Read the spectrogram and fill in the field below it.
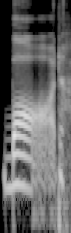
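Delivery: "bawd" with a heavy, dark emphatic D; dramatic D. Shown as a demonstration. Teacher showing her favorite letter, loud. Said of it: "other dramatic D".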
